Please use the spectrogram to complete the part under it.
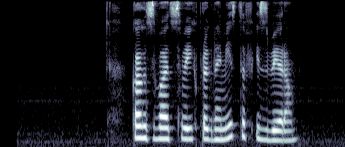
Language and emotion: Russian, neutral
